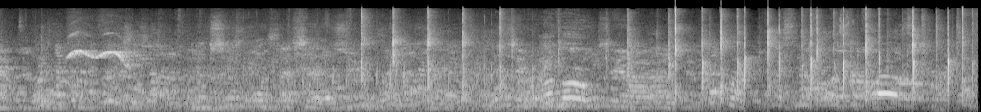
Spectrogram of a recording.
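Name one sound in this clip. A crowd of men and women chatters and cheers loudly close by.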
